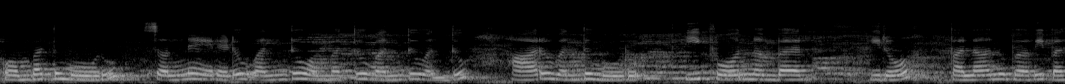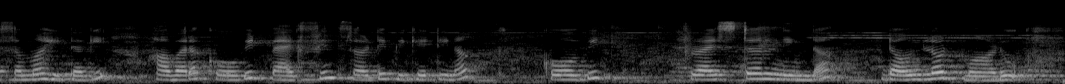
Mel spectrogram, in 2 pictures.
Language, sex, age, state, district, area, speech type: Kannada, female, 18-30, Karnataka, Chitradurga, rural, read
